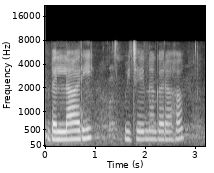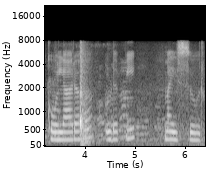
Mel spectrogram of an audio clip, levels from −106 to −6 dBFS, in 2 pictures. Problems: continuous background conversations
